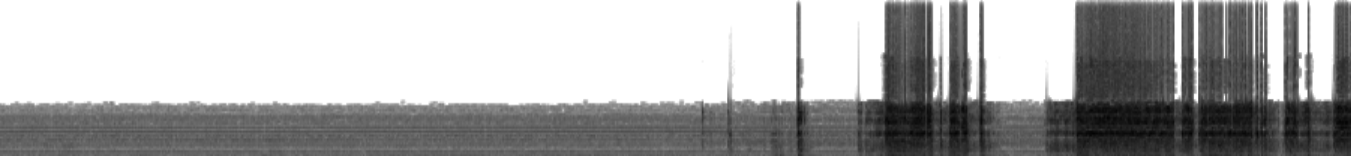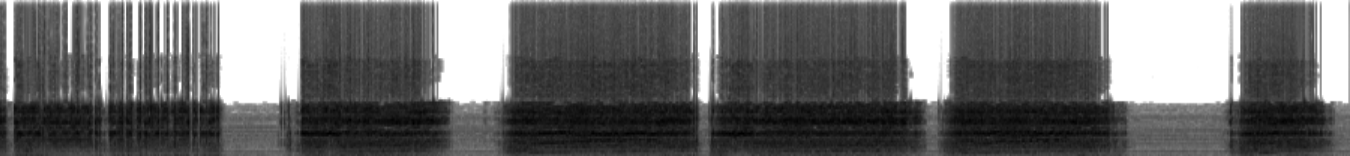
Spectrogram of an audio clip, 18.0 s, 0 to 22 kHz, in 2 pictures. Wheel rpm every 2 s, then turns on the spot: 0, 0, 0, 20, 20, 30, 110, 130, 60.
6-10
